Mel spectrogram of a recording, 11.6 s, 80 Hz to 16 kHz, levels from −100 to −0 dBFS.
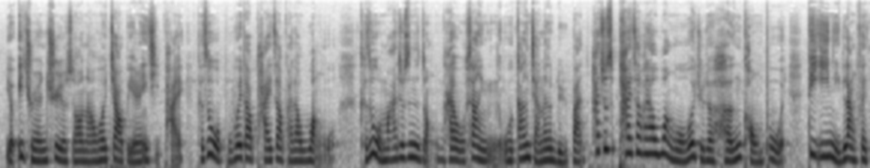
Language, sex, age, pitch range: Chinese, female, 10-29, 195-250 Hz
